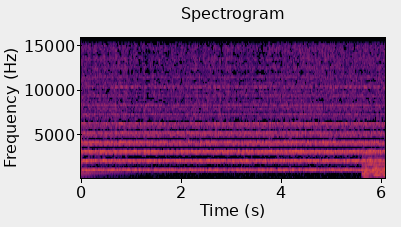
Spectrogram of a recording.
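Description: Film score music: a single high note held steady, joined about five and a half seconds in by a lower sustained chord.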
